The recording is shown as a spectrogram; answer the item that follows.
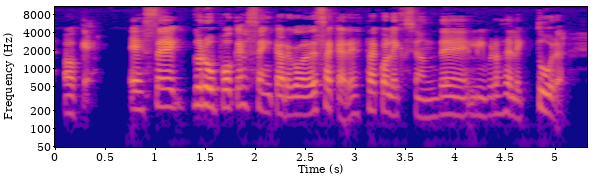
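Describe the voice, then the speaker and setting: In a normal speaking voice of medium pitch, a woman talks at a fairly slow pace with ordinary pitch variation, on a very clean recording with a silent background. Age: under 58. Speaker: podcast co-host. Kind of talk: casual chat.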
